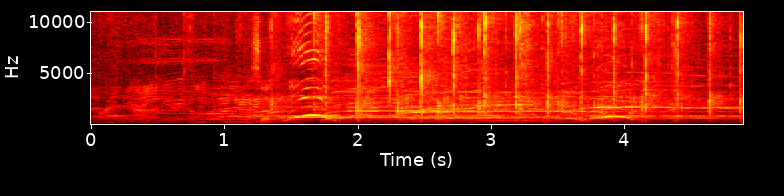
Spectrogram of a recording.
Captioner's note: cheers and applause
